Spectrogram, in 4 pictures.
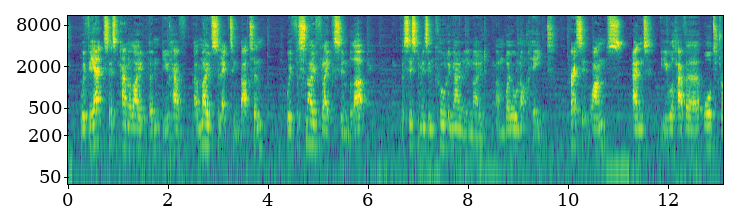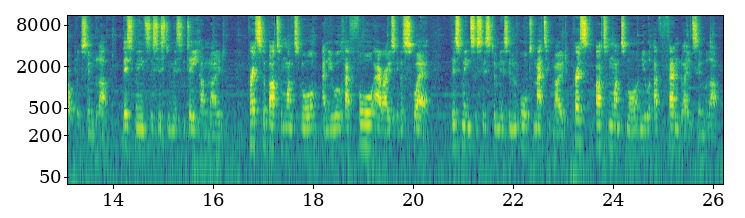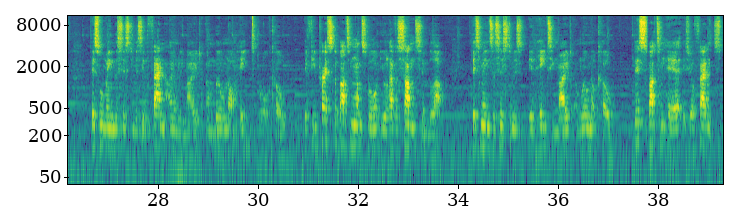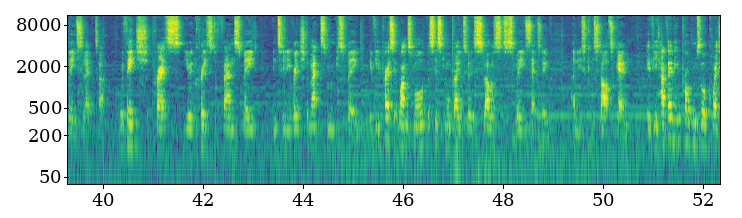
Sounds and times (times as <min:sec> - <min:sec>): Speech: 0:00.0 - 0:06.0, 0:06.6 - 0:52.3
Music: 0:00.0 - 0:52.3.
